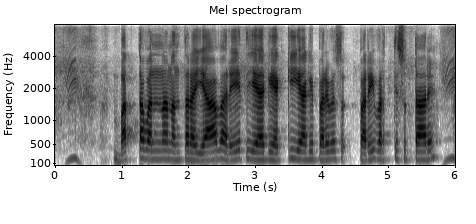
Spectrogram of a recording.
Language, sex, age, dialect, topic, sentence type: Kannada, male, 18-24, Central, agriculture, question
